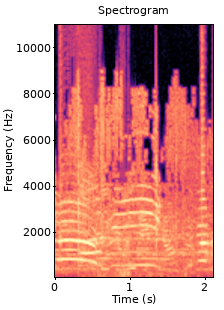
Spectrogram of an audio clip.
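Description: Voices only: the end of a called-out "nice job", then laughter and more raised talk.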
